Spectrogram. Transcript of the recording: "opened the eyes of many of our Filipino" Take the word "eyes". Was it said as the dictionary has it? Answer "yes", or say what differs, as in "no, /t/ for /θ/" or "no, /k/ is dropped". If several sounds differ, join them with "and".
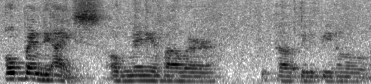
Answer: no, /s/ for /z/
